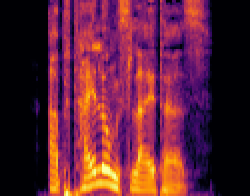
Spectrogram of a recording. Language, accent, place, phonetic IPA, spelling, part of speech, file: German, Germany, Berlin, [apˈtaɪ̯lʊŋsˌlaɪ̯tɐs], Abteilungsleiters, noun, De-Abteilungsleiters.ogg
- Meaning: genitive singular of Abteilungsleiter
